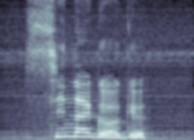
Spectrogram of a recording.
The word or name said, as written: Synagogue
